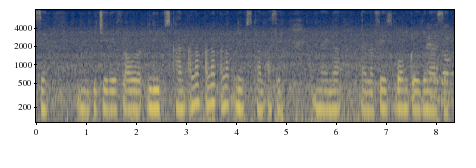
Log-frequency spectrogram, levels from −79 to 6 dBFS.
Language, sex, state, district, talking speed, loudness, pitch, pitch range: Nagamese, female, Nagaland, Dimapur, 135 wpm, -16 LUFS, 190 Hz, 185-195 Hz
